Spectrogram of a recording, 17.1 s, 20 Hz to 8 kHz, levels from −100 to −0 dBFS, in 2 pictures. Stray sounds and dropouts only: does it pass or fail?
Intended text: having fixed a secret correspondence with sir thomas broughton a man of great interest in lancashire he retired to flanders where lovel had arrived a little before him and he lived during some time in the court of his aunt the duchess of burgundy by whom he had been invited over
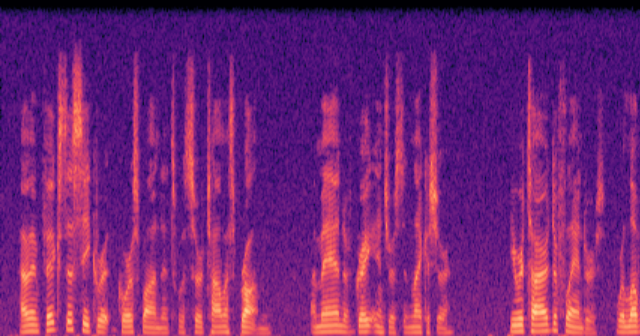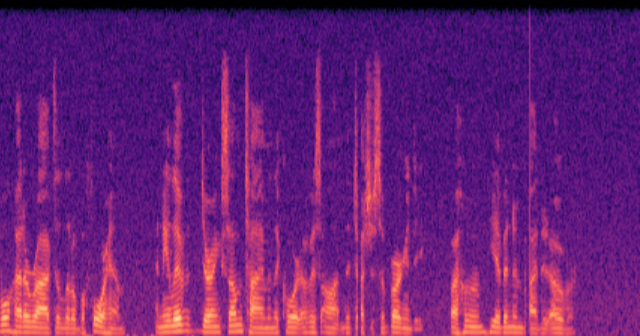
fail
